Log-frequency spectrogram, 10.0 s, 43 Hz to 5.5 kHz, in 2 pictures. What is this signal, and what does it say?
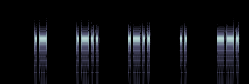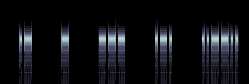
Morse code, heard as a keyed tone, about 25 wpm, spaced as for 11 wpm, 590 Hz. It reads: ALLIGATOR?
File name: Jokes-25-char-10-eff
